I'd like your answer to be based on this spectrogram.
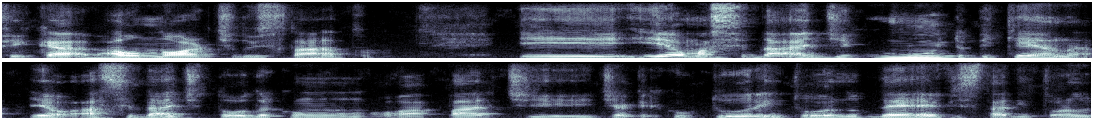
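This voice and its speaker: With a normal speaking voice at medium pitch, a man talks at a fairly slow pace, using lively intonation and big swings in loudness. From Rio Grande do Sul, Brazil (north, small town). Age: 40s. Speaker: spiritual medium. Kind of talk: interview testimony.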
